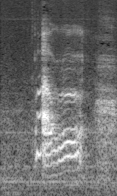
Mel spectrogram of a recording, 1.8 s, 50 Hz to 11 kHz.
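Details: A 15-year-old male cat meowing along as its owner sings Twinkle Twinkle Little Star indoors: one drawn-out, wavering meow that rises and then slides down, between the sung lines.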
